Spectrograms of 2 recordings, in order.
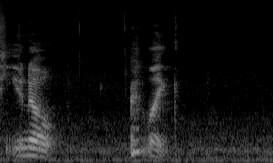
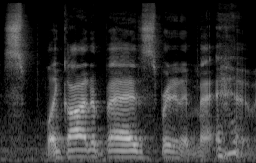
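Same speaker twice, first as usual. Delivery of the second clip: ordinary talk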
